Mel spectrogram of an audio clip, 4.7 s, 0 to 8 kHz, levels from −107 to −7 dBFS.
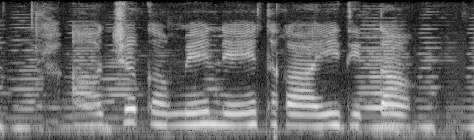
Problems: constant background noise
